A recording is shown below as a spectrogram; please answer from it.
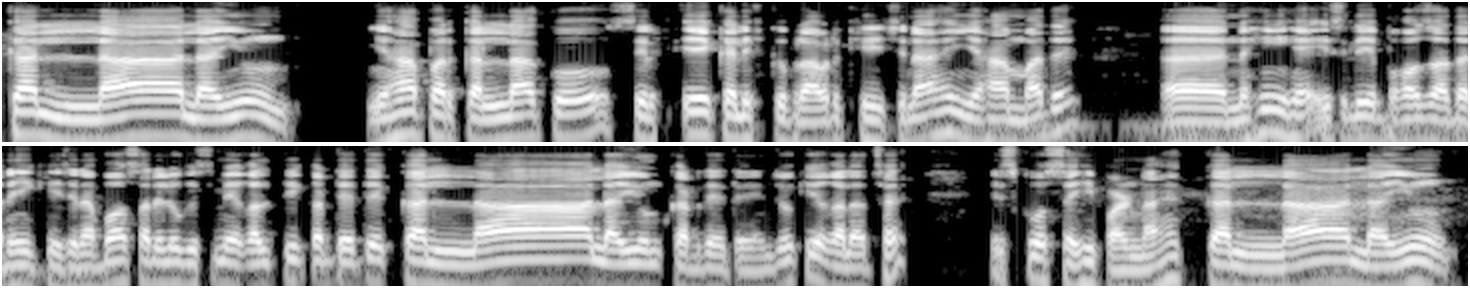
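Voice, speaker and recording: A man of ordinary pitch gives a patient, step-by-step recitation lesson, stopping often to chant single words slowly as examples. The recording sounds muffled and lo-fi, with a dry, close tone and no room echo. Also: fairly even intonation. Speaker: Quran recitation teacher.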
